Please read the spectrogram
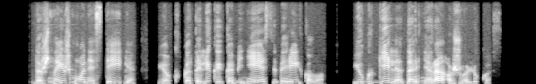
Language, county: Lithuanian, Panevėžys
